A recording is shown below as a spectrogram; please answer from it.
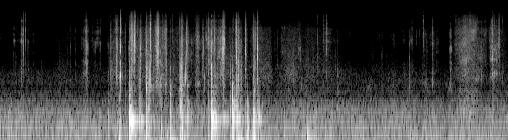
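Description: Handling noise of a landed snook on wooden dock boards while the hook is checked: knocks, clicks and scrapes, loudest in a cluster of sharp knocks from about two to five seconds in, then quieter scraping.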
